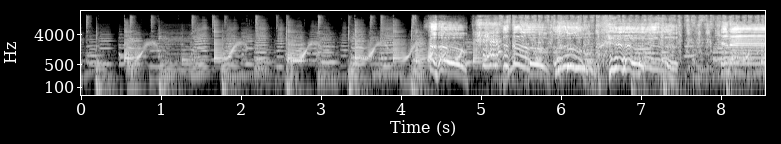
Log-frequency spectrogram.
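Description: Playful children's background music with bouncy plucked notes and springy 'boing' effects. About four seconds in, wobbly sliding cartoon squeaks and a sparkly high shimmer join the music.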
